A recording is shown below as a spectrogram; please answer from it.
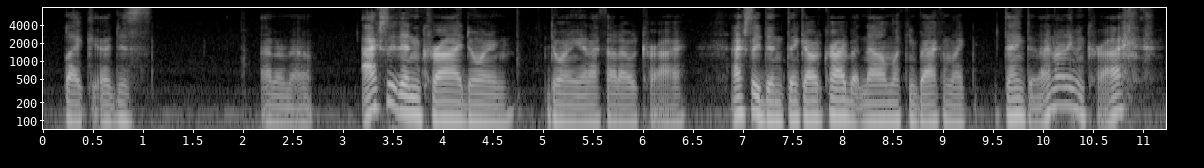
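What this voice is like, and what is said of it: Cracky voice from being sick. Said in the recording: “especially since I'm sick, my voice is going to be, like, really cracky”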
